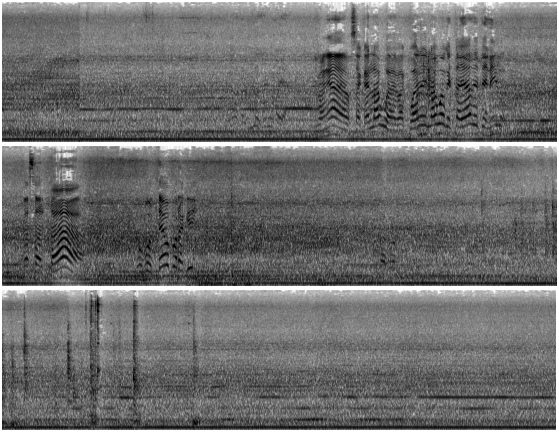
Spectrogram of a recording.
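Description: A diesel excavator engine rumbles steadily close by.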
